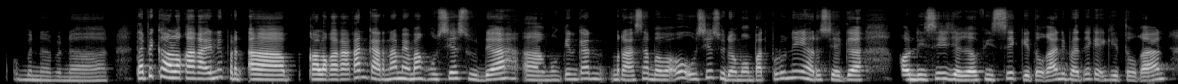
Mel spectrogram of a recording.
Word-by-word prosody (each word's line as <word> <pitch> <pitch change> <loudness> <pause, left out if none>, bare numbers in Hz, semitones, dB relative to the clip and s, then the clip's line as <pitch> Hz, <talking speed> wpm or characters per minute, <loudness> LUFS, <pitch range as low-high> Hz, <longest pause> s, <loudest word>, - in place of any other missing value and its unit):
Oh, 225 - -13
benar 200 -3 -7
benar. 180 0 -9 0.2
Tapi 290 +7 +1
kalau, 305 -4 +6
Kakak, 280 -2 +5
ini 335 - -4
pern 270 -7 -5
eee, 225 -2 +7 0.3
kalau, 235 -1 +6
Kakak, 235 +1 +3
kan 325 +1 +2
karena 255 0 +1
memang 260 -1 +1
usia 240 +3 -1
sudah, 250 +3 +1
eee, 205 -1 -2
mungkin 235 +4 -6
kan 260 0 -4
merasa 220 +3 -2
bahwa, 220 +2 -1
"Oh, 305 - +1
usia 280 +7 -6
sudah 215 -8 -2
mau 200 0 -3
40 200 +8 -5
nih, 305 -3 -2
harus 215 -2 -2
jaga 215 0 +1 0.4
kondisi, 225 +3 +1
jaga 200 -2 +3
fisik," 235 +4 -5
gitu 200 -2 -3
kan 230 +5 +1
ibaratnya 235 +1 -4
kayak 200 -2 -5
gitu 200 -1 -7
kan, 190 +8 -1
230 Hz, 195 wpm, -18 LUFS, 205-265 Hz, 0.4 s, eee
